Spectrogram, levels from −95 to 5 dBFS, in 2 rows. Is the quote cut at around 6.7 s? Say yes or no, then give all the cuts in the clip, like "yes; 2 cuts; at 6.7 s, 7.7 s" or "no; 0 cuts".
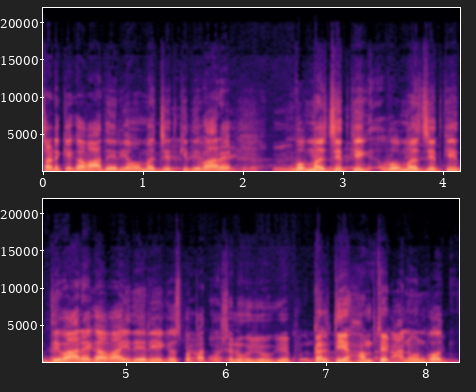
yes; 1 cut; at 6.7 s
